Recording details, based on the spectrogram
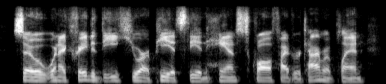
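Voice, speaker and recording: A man with a normal speaking voice talks at a fairly quick pace in a fairly low pitch, with fairly even intonation. The recording is very clean with a silent background, and the sound is dry and close with no echo. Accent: American. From Alaska. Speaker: personal finance author. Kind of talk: casual interview chat.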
